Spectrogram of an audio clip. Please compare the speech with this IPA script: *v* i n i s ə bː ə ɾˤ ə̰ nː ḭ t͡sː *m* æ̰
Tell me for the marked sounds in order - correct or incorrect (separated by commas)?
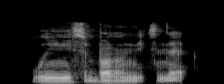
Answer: incorrect, incorrect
